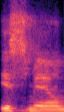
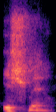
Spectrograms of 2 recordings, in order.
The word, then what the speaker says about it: Ismaël: I still challenge myself to say Ismaël, not Ishmael.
